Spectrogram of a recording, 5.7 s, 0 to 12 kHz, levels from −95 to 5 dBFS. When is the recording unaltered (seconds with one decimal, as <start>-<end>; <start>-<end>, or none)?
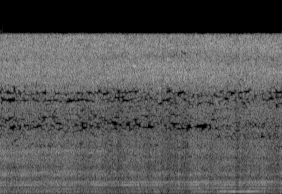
0.0-5.7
